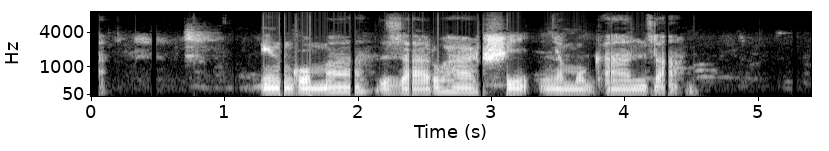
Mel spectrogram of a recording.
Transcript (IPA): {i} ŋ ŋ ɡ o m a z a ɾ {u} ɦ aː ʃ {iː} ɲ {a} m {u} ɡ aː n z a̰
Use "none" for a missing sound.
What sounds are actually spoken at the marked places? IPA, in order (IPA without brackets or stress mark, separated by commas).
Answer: i, u, i, a, u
